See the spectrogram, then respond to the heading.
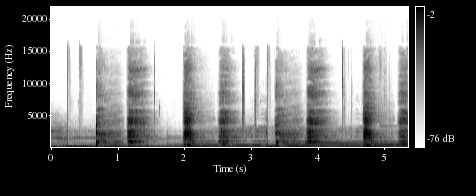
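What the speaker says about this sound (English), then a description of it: "That panting though." Video game character panting in repeated breathy gasps, about one every second, over a steady background of game music.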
